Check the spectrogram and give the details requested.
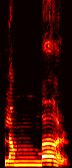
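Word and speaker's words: plumber: प्लम्बर, प्लम्बर। Okay, इसमें जो B sound है साइलेंट है, प्लम्बर नहीं बोलते हैं, प्लम्बर, प्लम्बर ऐसे बोलते हैं।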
